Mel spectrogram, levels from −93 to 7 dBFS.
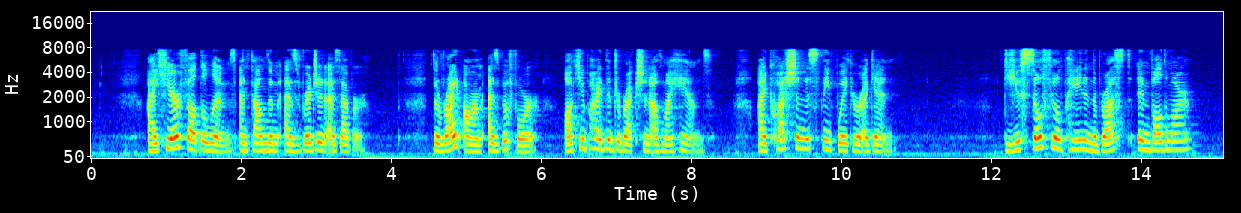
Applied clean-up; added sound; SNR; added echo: none; none; none; none.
